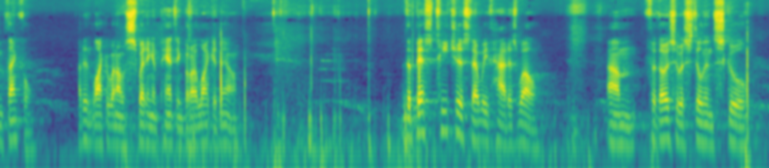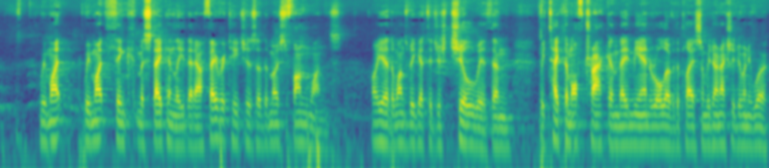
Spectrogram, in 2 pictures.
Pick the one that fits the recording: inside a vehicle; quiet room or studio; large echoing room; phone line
large echoing room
